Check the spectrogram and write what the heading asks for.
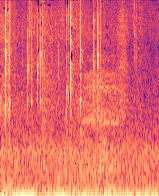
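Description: A few faint, scattered clicks of a digital caliper being handled before a measurement.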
